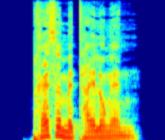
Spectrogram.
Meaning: plural of Pressemitteilung
- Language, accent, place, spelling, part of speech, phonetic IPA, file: German, Germany, Berlin, Pressemitteilungen, noun, [ˈpʁɛsəˌmɪttaɪ̯lʊŋən], De-Pressemitteilungen.ogg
